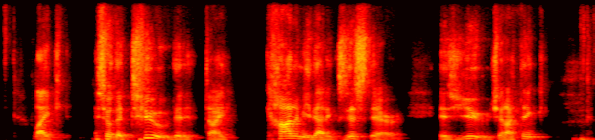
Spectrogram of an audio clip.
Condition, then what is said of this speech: Stuttering. And I think a lot, like every time I stutter, even on this podcast, I still feel this little bit of shame.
